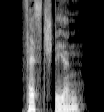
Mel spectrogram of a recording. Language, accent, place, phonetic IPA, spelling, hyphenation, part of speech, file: German, Germany, Berlin, [ˈfɛstˌʃteːən], feststehen, fest‧ste‧hen, verb, De-feststehen.ogg
- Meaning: to stand firm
